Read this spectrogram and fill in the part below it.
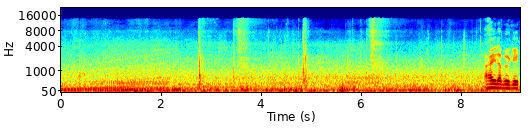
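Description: Footsteps tap on a hard path.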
